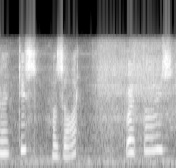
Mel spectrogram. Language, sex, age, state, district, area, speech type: Urdu, female, 18-30, Uttar Pradesh, Gautam Buddha Nagar, urban, spontaneous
